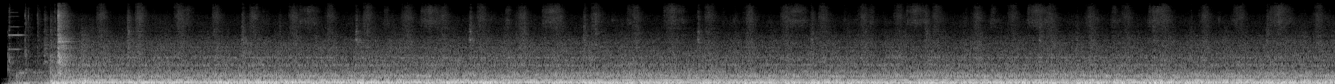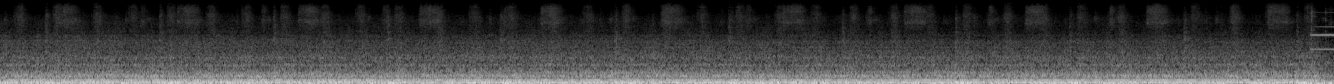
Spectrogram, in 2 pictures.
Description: dryer machine on run off

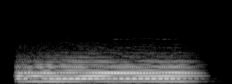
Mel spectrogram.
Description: MUSICAL ORCHESTRA Horns Chord Threatening; smartsound

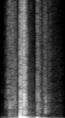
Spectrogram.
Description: paper scrunched into ball drop or hit surface; foley; zapsplat

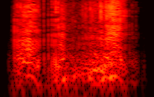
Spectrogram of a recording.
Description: foley case small hard shell zipper slow; zapsplat

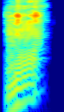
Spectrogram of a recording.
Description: cartoon fart sudden rasp

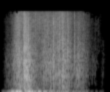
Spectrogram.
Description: foley paper sheets many throw at window

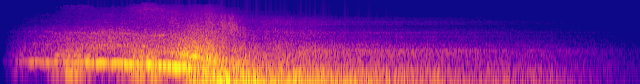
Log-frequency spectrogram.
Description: science fiction pass by whoosh into explosion; zapsplat

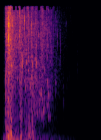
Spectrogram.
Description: inflatable lilo down on water; foley

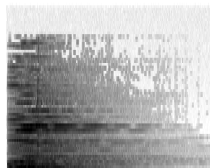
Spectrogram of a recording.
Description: multimedia game sound swell action magical

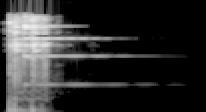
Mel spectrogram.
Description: bell small reception desk bell drop carpet

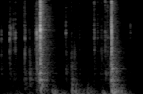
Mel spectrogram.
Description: household front door heavy wood metal latch turn

